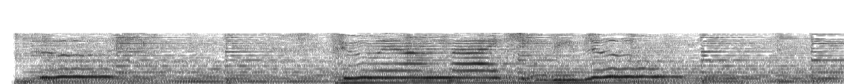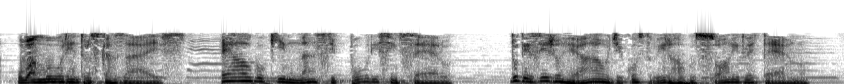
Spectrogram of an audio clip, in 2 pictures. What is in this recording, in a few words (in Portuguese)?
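Esposa Masculino; Aniversários; romantico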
